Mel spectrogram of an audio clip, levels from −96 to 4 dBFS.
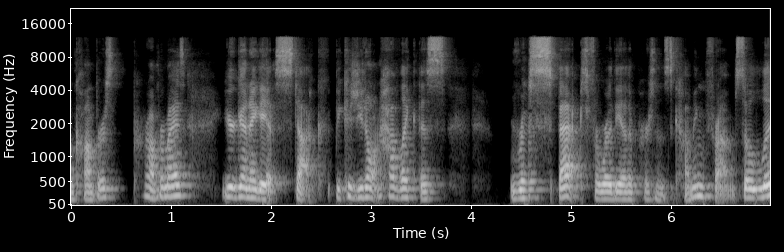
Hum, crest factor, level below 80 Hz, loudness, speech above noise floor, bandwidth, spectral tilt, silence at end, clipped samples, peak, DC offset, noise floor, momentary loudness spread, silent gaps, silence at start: none; 18 dB; -68 dBFS; -25 LUFS; 38 dB; 12.5 kHz; -4 dB/octave; 0 s; under 0.1%; -6 dBFS; under 0.1%; -62 dBFS; 12 LU; none; 0 s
